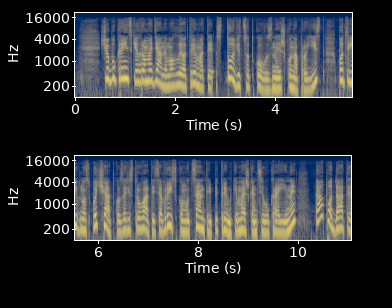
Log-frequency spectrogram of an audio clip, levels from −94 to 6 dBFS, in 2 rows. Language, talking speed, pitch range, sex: Ukrainian, 110 wpm, 185-270 Hz, female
